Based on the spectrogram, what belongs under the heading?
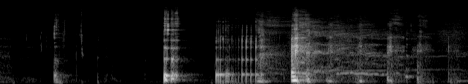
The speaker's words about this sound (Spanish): A ber, asmatu zein den egitazko eruptoa, joku bat.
